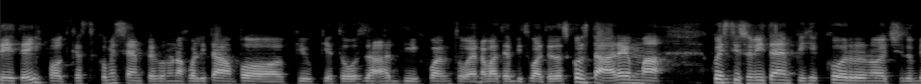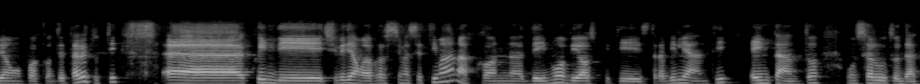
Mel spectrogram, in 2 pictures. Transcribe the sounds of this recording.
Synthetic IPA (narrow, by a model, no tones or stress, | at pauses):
eːt̪eilpɔd̪kast̪komesɛmpɾekonunakwalit̪aumpɔpjupːjɛt̪oːza̰d̪ikwant̪o̰ɛɾavaːt̪eabit̪uaːt̪iad̪askolt̪aːɾemakːwest̪isoːnoit̪ɛmpik̟ekʰːorːonoet͡ʃːid̪obːjaːmoumpɔakːont̪ent̪aːɾet̪ut̪ːi | kwind̪it͡ʃived̪jaːmolapɾɔsːimaset̪ːimaːnakʰond̪ejnwɔːviɔspit̪ist̪ɾabiljant̪i | eint̪ant̪ounsaluːt̪od̪a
